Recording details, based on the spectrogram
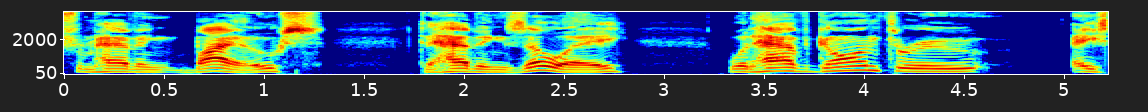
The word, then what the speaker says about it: zoe: The word is Z-O-E, but it is actually pronounced Zoe.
